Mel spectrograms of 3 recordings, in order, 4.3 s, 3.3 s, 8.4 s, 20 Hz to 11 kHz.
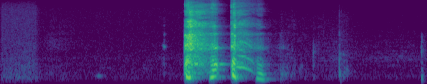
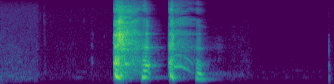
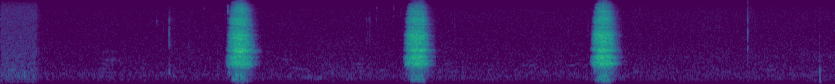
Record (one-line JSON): {"cough_length": "4.3 s", "cough_amplitude": 19477, "cough_signal_mean_std_ratio": 0.24, "three_cough_length": "3.3 s", "three_cough_amplitude": 27439, "three_cough_signal_mean_std_ratio": 0.25, "exhalation_length": "8.4 s", "exhalation_amplitude": 5589, "exhalation_signal_mean_std_ratio": 0.22, "survey_phase": "beta (2021-08-13 to 2022-03-07)", "age": "45-64", "gender": "Female", "wearing_mask": "No", "symptom_none": true, "smoker_status": "Never smoked", "respiratory_condition_asthma": false, "respiratory_condition_other": false, "recruitment_source": "REACT", "submission_delay": "1 day", "covid_test_result": "Negative", "covid_test_method": "RT-qPCR", "influenza_a_test_result": "Unknown/Void", "influenza_b_test_result": "Unknown/Void"}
